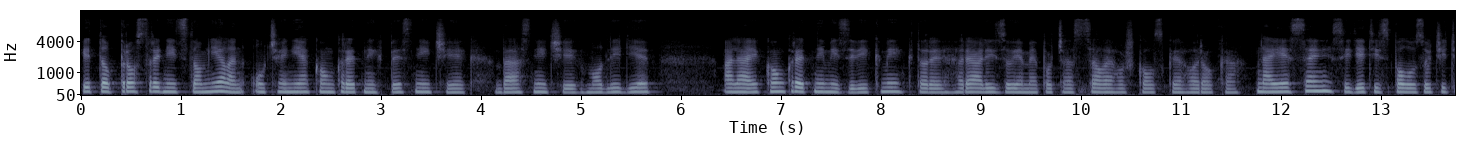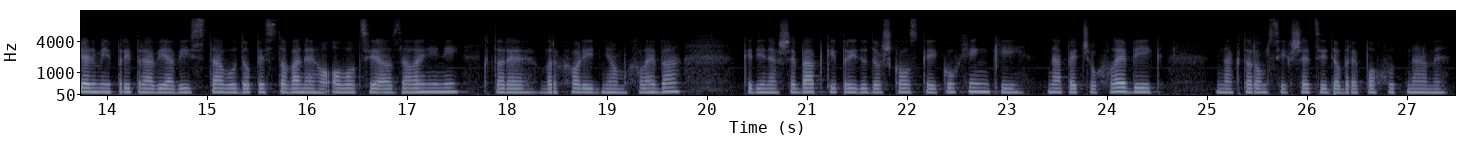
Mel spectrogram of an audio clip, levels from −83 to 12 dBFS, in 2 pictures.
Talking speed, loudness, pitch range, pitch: 115 wpm, -33 LUFS, 160-175 Hz, 165 Hz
